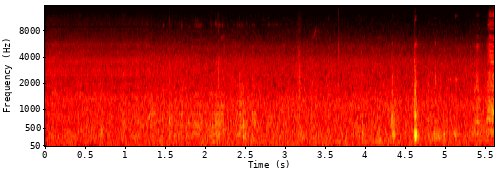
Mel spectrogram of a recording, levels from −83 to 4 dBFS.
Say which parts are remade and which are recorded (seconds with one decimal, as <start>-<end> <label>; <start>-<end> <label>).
0.0-1.3 remade; 1.3-5.6 recorded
